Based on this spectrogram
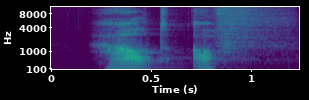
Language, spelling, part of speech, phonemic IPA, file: Dutch, haalt af, verb, /ˈhalt ˈɑf/, Nl-haalt af.ogg
- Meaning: inflection of afhalen: 1. second/third-person singular present indicative 2. plural imperative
